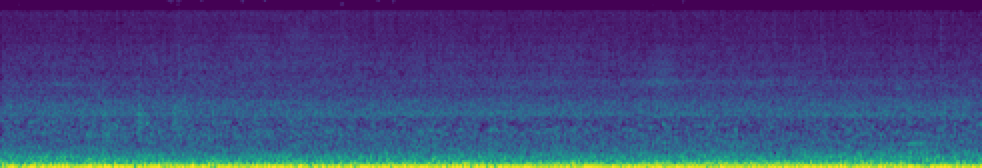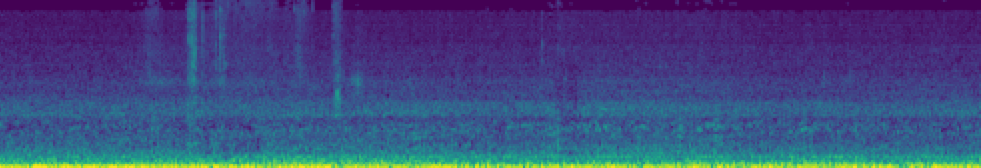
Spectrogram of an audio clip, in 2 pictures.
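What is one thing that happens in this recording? A boat motor rumbles steadily while moving over water.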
